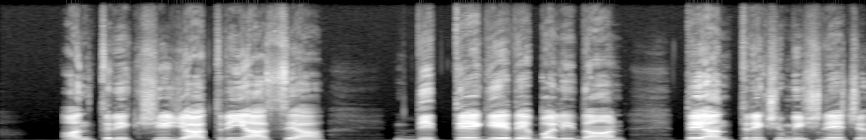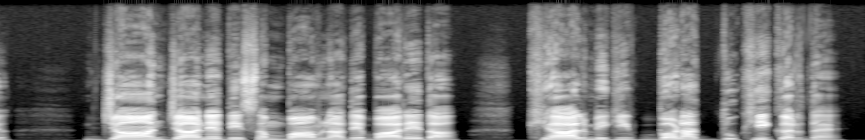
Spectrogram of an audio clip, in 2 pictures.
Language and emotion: Dogri, sad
